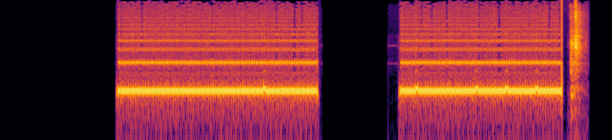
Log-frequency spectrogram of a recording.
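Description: Telephone ringback tone: the line ringing through in two long steady tones of about two seconds each, with a short gap between them, then a brief blip near the end as the call is picked up.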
